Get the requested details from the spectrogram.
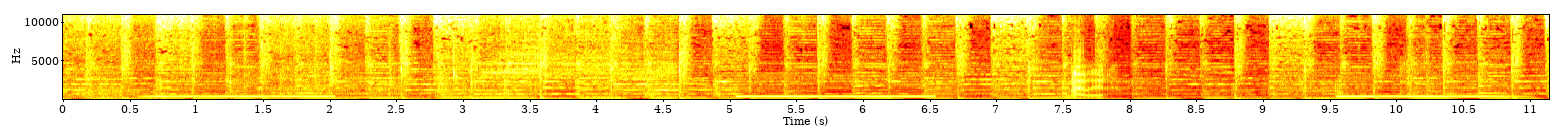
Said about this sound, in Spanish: De momento no me coge el teléfono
